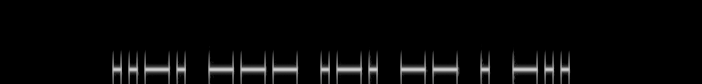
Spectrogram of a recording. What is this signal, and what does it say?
Morse code, heard as a keyed tone, about 15 wpm, 700 Hz. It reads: FORMED
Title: ED Suffix - Top 100 Words with Base Words 15wpm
